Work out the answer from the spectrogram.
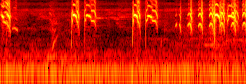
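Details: Green parrot giving bursts of high, harsh chirps in short clusters separated by brief silences, ending in a quick repeated series.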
